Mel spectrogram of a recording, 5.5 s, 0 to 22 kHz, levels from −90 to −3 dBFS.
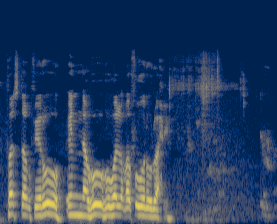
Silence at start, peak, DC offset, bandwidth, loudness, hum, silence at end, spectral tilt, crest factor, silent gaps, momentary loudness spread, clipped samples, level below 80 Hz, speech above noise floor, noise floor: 0.15 s; -4 dBFS; under 0.1%; 8 kHz; -18 LUFS; none; 1.45 s; -8.5 dB/octave; 14 dB; none; 8 LU; under 0.1%; -64 dBFS; 41 dB; -58 dBFS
